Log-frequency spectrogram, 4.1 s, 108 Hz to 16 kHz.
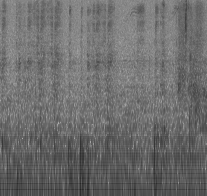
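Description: A marker writing a definition on a board during a Class 11 chemistry lesson, steady squeaky strokes with a couple of sharper taps, close and with no voice over it.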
